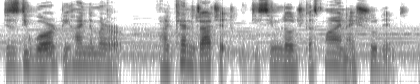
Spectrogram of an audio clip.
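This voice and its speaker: A man with a mid-pitched voice reads a story game aloud as a let's player. He narrates expressively and slips into casual asides of his own. Music plays behind his voice. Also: steady tone, a little fast, vocal fry. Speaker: gaming let's player reading a visual novel aloud.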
